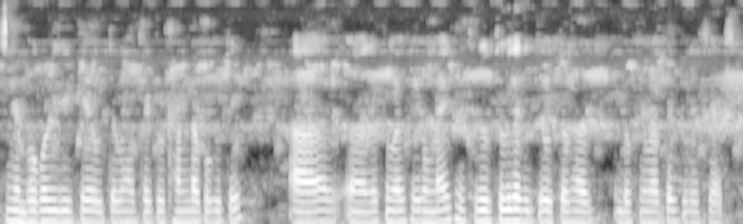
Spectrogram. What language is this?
Bangla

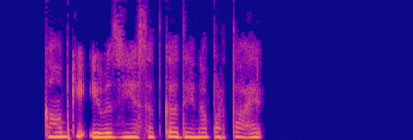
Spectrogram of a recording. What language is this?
Urdu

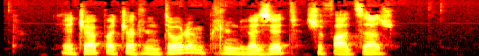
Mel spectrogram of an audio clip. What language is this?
Kabardian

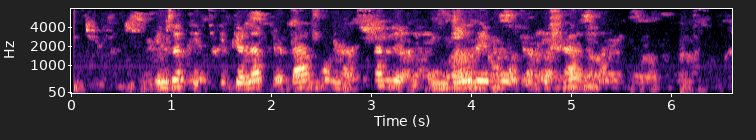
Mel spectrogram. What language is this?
Kinyarwanda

